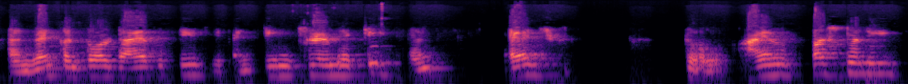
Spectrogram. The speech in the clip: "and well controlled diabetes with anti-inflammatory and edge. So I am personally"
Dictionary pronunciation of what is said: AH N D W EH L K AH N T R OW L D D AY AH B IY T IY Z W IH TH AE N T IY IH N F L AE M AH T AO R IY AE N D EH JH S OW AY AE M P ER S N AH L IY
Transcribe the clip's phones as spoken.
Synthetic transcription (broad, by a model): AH N D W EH N K AH N T R OW L D D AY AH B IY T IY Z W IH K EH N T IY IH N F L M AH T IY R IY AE N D EH JH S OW AY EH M P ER S N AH L IY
